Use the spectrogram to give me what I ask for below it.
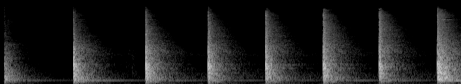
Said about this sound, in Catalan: La senyora de Can Coris va córrer cap a on sentia els cops i es va espantar tant que va demanar al masover que clavés la porta amb claus.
